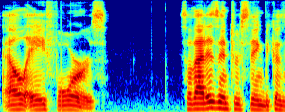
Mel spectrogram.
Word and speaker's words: LA4ss: Oh, it's pronounced LA4s. Now there it is. His stage name is pronounced LA4s.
